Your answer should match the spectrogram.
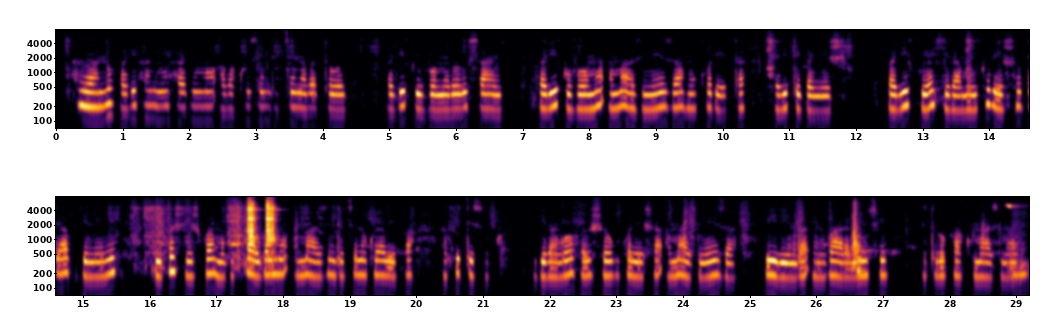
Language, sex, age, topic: Kinyarwanda, female, 18-24, health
